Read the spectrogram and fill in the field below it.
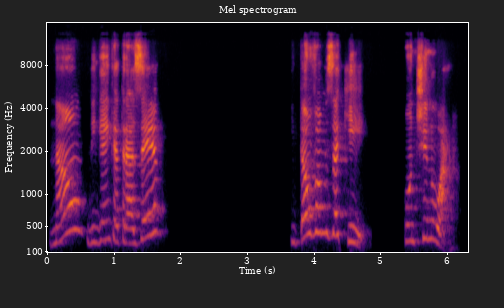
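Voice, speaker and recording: A woman with a Brazilian Portuguese accent leading an online support group, explaining gently and calling on participants over a video call. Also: high-pitched, animated, slow. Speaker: group facilitator.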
